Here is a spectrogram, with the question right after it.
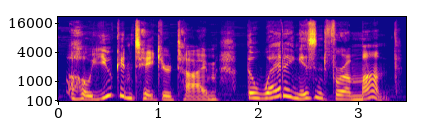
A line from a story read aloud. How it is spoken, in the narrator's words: Sarah Leah laughed and said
